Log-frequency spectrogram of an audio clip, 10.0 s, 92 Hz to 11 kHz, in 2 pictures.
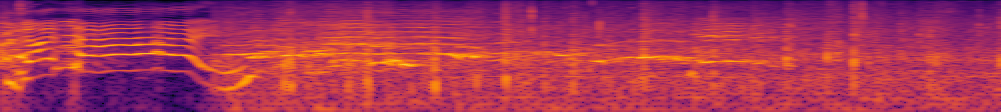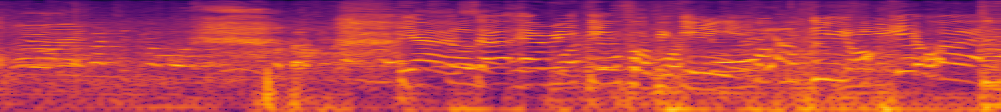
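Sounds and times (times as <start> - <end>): footsteps on paved path: 0.0 - 10.0
group of voices talking: 0.0 - 10.0.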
